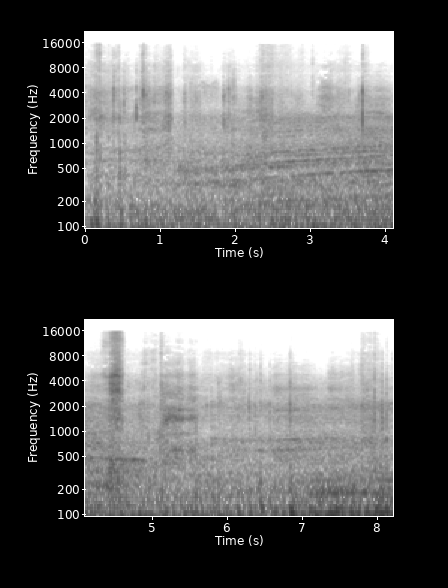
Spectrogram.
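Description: Handling noise from a phone camera carried by someone walking, with a steady low rumble and scattered light knocks and scrapes as he steps out of the car onto concrete and back.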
